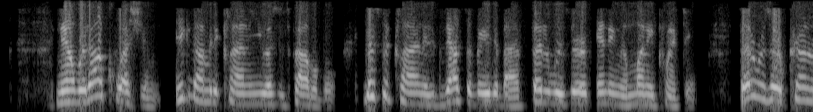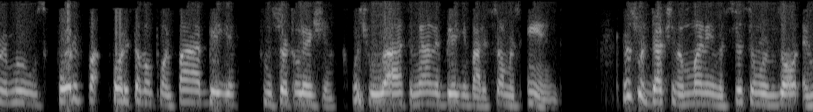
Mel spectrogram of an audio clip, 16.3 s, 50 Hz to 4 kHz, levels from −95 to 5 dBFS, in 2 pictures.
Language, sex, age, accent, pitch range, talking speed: English, male, 60-79, American, 150-220 Hz, 185 wpm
